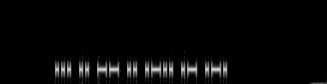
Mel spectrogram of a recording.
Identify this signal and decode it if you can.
Morse code, heard as a keyed tone, about 40 wpm, 700 Hz. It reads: SIMILAR
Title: Sentences from Top 1000 Words - Review Part 5 - New Word Drill - 40wpm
